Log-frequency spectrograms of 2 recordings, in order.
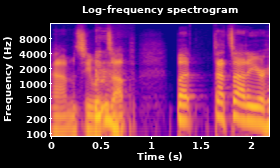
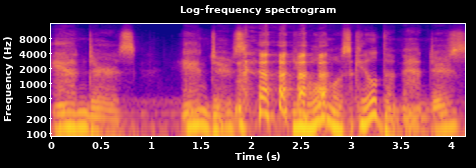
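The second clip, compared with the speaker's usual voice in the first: eerie whisper, as if to oneself. Voicing a prisoner as the party walks away: whispering to themselves. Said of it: "you hear them whispering to themselves".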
